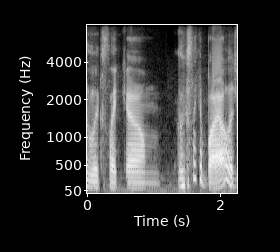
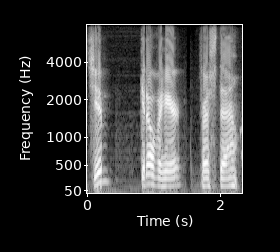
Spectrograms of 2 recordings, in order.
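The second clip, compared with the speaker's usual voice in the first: raised, higher calling voice; in-character yell; 5 semitones higher, 6 dB louder than usual. Acted. Player's character summoning Jim to push the lid, yelled orders. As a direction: call Jim over urgently. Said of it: "She'll probably yell".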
